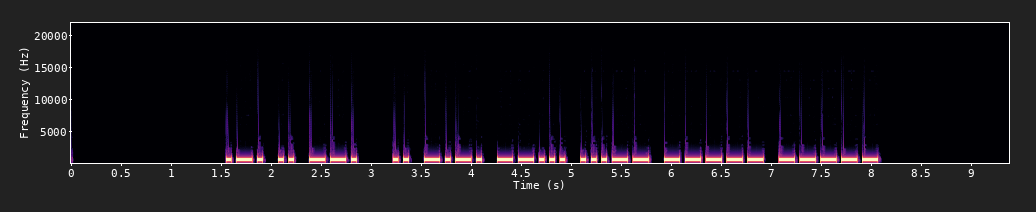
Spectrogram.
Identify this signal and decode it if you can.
Morse code, heard as a keyed tone, about 22 wpm, 700 Hz. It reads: RIG IC7300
